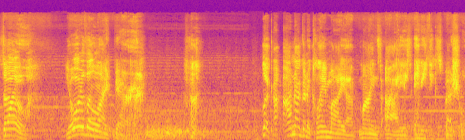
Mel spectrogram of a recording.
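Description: A man's voice: medium pitch, animated, takes it slowly, long pauses. A young man voicing a cocky, playful rookie hero in a video game, chatty and casual. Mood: cheeky, excited. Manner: casual, hesitant asides, playful bragging. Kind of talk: video game dialogue acting. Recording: music behind.

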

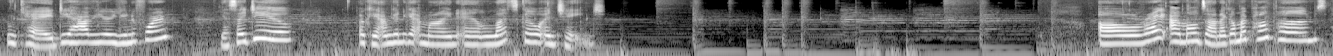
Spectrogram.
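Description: Casting: chatty teen schoolgirl acted by a young woman, very high voice, casual game roleplay delivery over background music. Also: animated, measured pace. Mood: upbeat, casual. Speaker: roleplay video creator. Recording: music behind the voice.

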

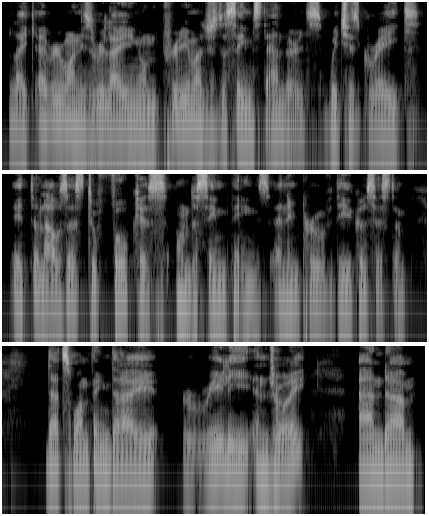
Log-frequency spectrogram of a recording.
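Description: A young man with a mellow, darker voice speaks on a panel in a large hall. He talks in a relaxed, candid way with small laughs and fillers, holding a handheld mic. The sound is dry and close. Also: mid-range voice. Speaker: panelist, software engineer. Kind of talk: conference panel answer.

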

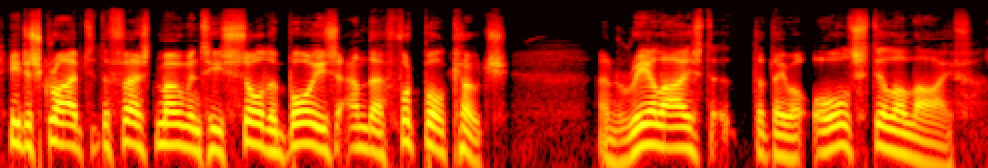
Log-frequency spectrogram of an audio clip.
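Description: Brief: British male reporter, news voice-over, dry studio sound, measured. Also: fairly high pitch, expressive, no echo.

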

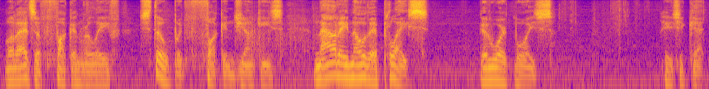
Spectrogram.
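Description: An actor playing a blunt, businesslike, profane mafia underboss with an American accent and a husky voice in a video game. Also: male voice, lowish voice, expressive, takes it slowly, pauses often, fairly bright tone, slight background noise, heavily acted. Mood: relieved, curt.

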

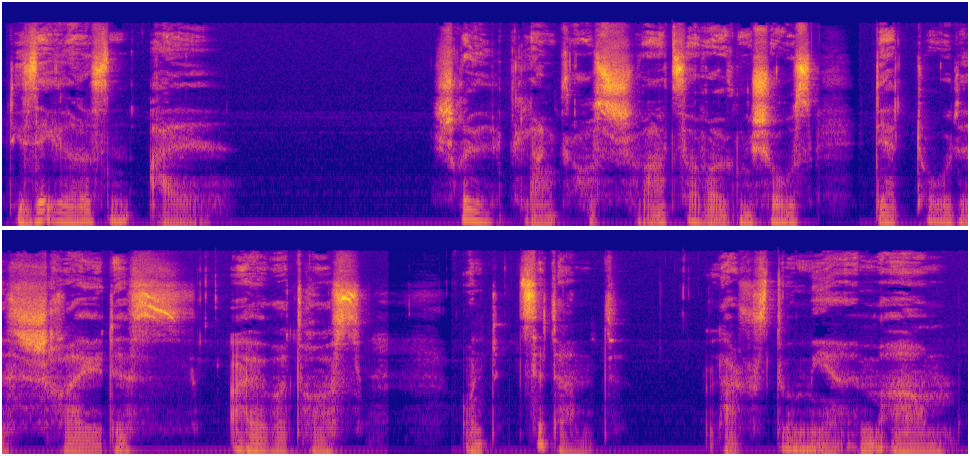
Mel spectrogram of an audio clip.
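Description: A reader reciting poetry in a solemn, expressive way, with deliberate phrasing and a breathy, husky voice. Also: low-pitched.

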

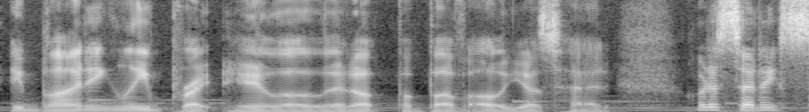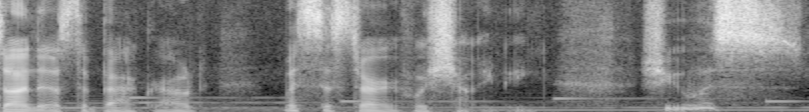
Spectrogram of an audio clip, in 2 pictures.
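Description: Low-voiced man reading a horror game. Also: a little mellow. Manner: theatrical storytelling with side comments. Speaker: let's player. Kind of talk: reading a horror visual novel aloud. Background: game music with guitar.

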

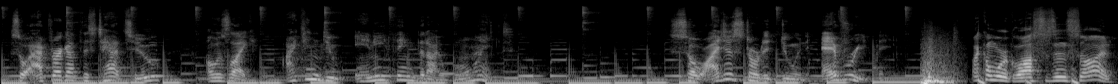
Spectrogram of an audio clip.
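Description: Goofy, boastful eighteen-year-old guy. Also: on the high side. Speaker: vlogger. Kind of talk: comedy vlog. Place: bedroom with gaming setup.

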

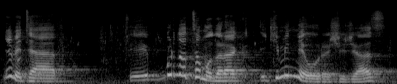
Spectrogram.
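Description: A stammering jittery sidekick. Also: male voice, sits high, wildly swooping pitch, fairly quick, a little hiss or hum. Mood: nervous. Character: nervous young male sidekick, jumpy and timid. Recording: echoey reverb with music.

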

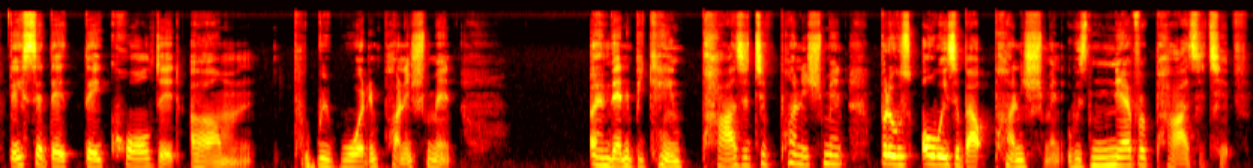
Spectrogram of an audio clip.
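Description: A woman's voice: low-pitched, darkish tone, no room sound, clean studio sound. A middle-aged woman who has just woken up, with a scratchy throat, talking earnestly and repetitively into a phone camera at home. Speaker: vlogger. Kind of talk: rambling to-camera monologue. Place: indoors at home. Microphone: phone camera held close.

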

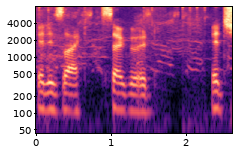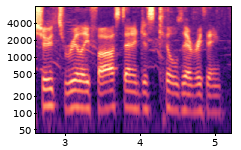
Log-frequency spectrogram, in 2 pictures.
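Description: A man's voice: on the low side, level tone, unhurried, darkish tone. A young man chatting during co-op gameplay, rambling and full of "like". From Australia. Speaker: co-op gaming partner. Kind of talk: casual co-op gameplay chat.

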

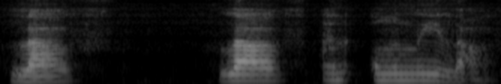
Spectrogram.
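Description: A woman leading a guided meditation, giving gentle, measured instructions with pauses between phrases. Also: fairly high pitch, fairly even intonation, gravelly.

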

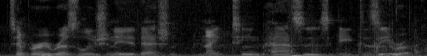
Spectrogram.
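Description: A man presides over a formal council meeting, moving briskly through the procedure. The recording carries clear background noise from the chamber. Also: a little high, fairly even intonation.

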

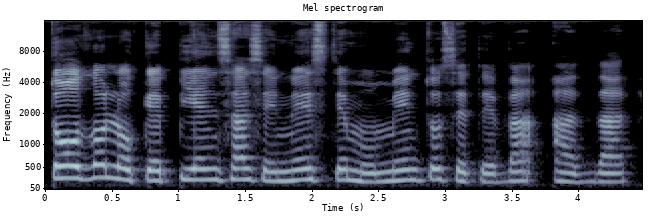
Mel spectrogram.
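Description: A woman's voice: mid-range voice, fairly even intonation, slow pace, fairly bright tone. A woman card reader speaking straight to the listener in an encouraging, exhorting manner, repeating her urgings as she gives a motivational horoscope reading. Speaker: tarot and oracle card reader, host.

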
